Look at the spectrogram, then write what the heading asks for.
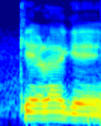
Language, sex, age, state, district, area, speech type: Kannada, male, 30-45, Karnataka, Davanagere, rural, read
